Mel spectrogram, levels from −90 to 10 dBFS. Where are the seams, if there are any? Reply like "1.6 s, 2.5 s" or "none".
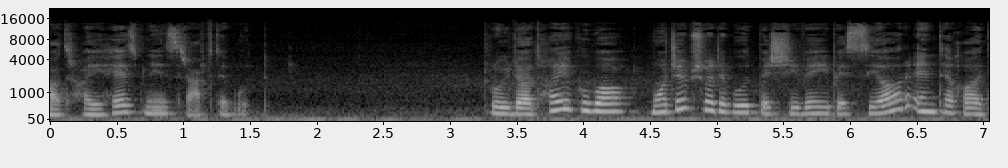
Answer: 3.2 s

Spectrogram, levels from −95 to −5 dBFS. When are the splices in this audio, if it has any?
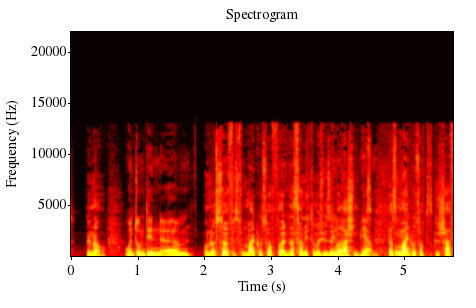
none

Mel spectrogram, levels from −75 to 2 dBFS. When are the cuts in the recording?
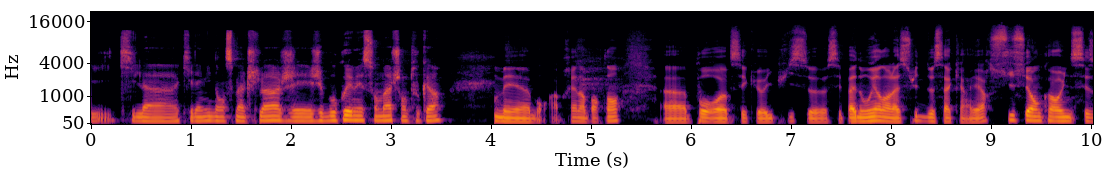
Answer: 4.0 s, 6.4 s

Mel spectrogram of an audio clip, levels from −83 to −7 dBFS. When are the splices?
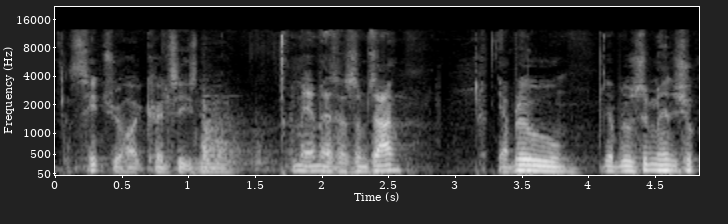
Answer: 3.2 s

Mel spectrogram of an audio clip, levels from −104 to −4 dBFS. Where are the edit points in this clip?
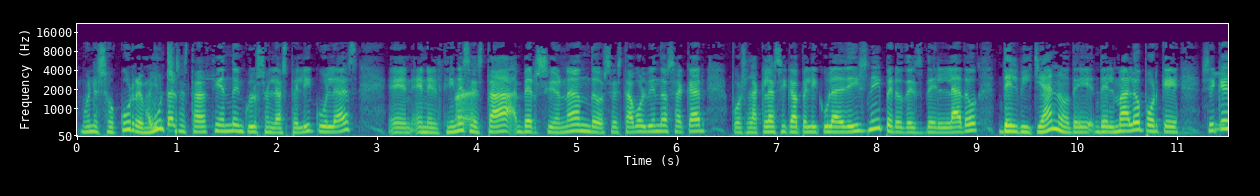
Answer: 1.0 s

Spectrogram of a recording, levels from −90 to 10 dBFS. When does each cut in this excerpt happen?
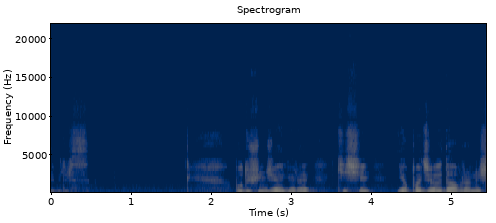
2.2 s

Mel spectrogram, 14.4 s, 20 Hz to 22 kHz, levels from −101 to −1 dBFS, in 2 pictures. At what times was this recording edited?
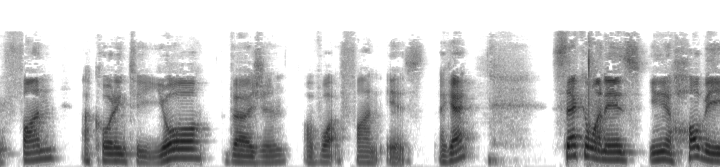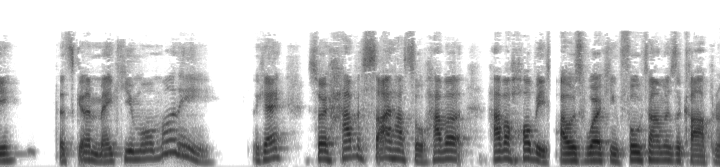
12.7 s

